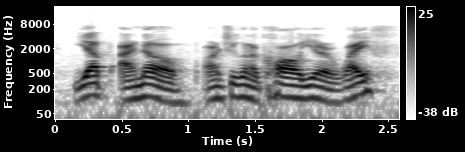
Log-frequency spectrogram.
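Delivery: ordinary delivery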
